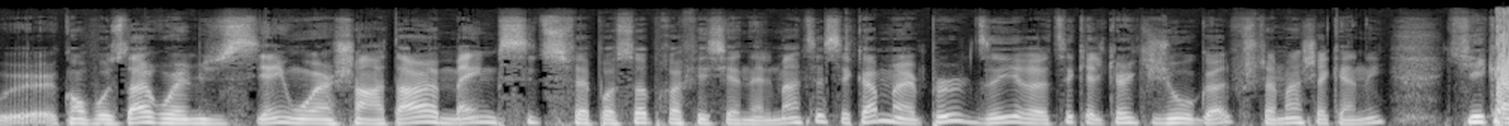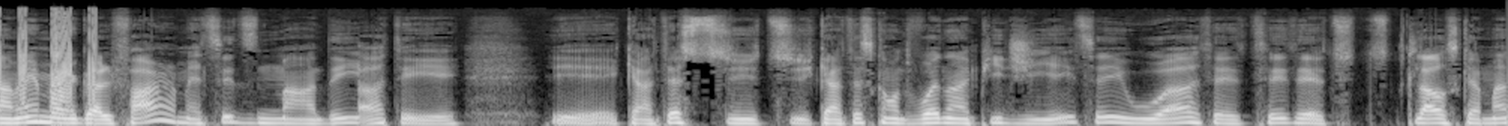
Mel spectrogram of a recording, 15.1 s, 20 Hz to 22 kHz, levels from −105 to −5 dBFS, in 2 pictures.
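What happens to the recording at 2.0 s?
At 2.0 s the speech carries on intact, with no dropout, click, distortion or other audible fault.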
